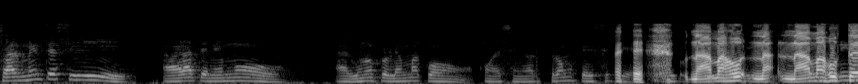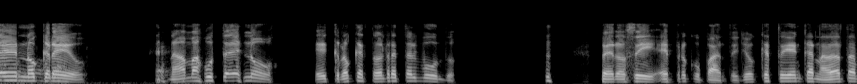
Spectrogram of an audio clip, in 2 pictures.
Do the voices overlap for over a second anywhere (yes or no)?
yes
